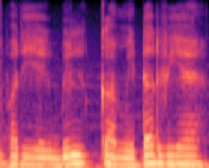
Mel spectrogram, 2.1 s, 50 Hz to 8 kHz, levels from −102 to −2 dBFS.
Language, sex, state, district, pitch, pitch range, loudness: Hindi, male, Jharkhand, Ranchi, 140 Hz, 130-145 Hz, -14 LUFS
